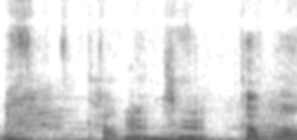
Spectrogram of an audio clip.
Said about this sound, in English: So the cat is right next to the camera. She's looking like she wants to go.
